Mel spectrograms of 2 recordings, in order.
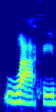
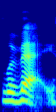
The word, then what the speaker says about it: Laufey: So her name is spelled Laufey. Okay. Looks like it's Laffy, but it's LaVey.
